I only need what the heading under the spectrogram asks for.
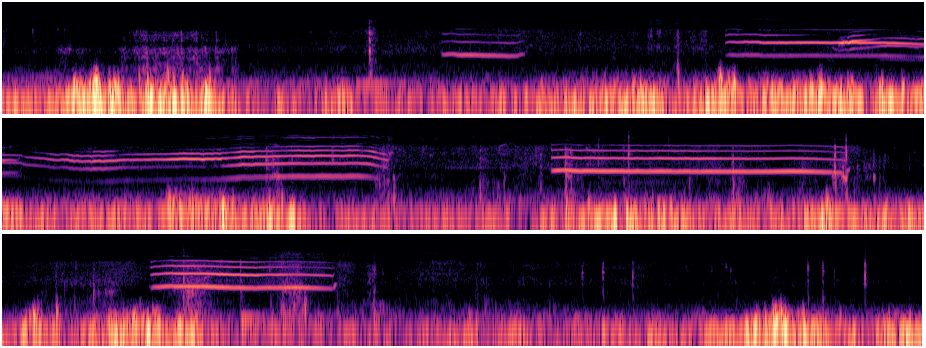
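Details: Stray cats on a Japanese cat island being brushed, another cat drawing near; several drawn-out harmonic meows, one long wavering and sliding, others level and falling, spaced a few seconds apart over low rumbling handling noise.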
